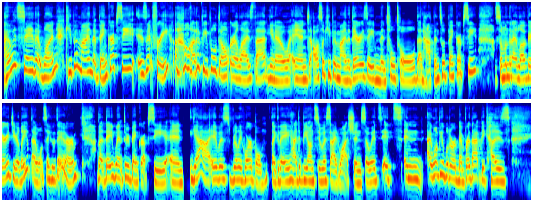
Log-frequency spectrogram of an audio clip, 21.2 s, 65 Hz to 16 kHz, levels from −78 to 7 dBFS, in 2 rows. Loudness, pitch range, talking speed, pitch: -15 LUFS, 195-260 Hz, 225 wpm, 220 Hz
